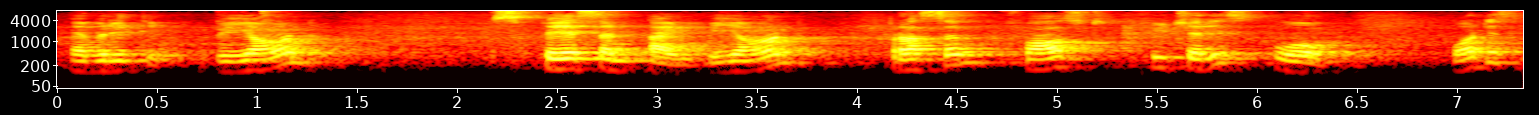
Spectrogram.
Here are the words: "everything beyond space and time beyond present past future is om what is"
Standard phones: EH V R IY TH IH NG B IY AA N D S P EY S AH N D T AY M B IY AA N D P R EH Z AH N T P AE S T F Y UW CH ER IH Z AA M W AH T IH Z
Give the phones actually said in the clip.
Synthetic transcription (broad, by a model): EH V R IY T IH NG B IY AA N D S P EY S AH N D T AY M B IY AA N D P R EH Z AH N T F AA S T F Y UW CH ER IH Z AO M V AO T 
